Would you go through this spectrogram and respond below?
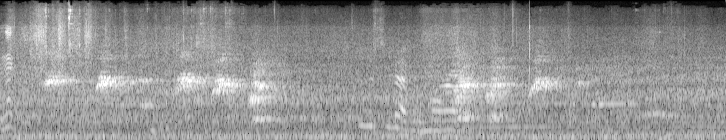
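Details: Several shelter dogs playing together in a yard at Pima Animal Care Center, Arizona, watched by handlers; short bursts of barks and yips come in clusters, with handlers talking close by and steady low background rumble.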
